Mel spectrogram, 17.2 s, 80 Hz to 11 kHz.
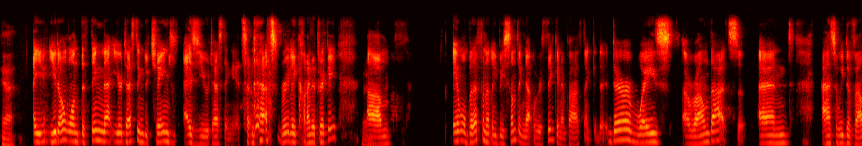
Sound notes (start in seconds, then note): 4.8 laughter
